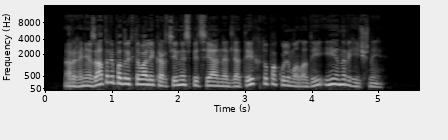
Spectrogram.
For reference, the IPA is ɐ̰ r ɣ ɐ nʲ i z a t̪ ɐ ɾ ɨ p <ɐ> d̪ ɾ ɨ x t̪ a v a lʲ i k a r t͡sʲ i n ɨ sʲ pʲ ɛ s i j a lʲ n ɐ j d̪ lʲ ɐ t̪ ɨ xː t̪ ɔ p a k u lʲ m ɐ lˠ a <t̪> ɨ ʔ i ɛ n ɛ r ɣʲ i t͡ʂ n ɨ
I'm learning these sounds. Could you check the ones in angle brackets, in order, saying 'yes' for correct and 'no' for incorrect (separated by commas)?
yes, no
